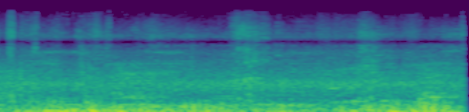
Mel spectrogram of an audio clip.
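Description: A French bulldog playing roughly with a large plastic toy on grass: the dog's snuffling breath mixed with irregular knocks and rustles of the toy as it is shaken and shoved about.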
